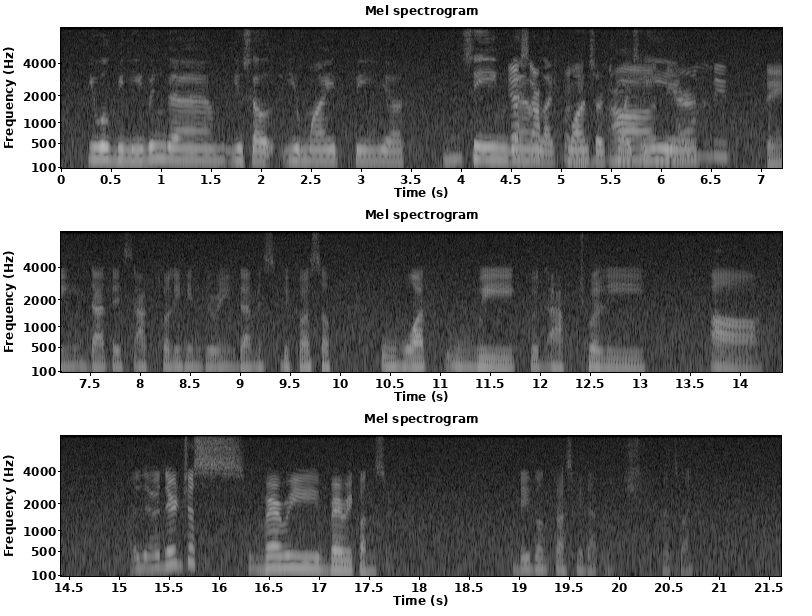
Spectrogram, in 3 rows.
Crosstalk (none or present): present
